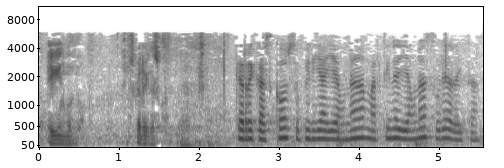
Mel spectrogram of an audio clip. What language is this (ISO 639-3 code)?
eus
